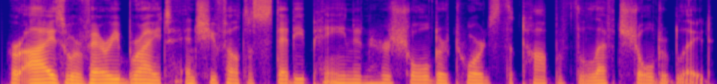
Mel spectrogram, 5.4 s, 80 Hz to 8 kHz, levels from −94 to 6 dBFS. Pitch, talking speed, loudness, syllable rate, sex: 115 Hz, 245 wpm, -21 LUFS, 5.6 syllables/s, male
